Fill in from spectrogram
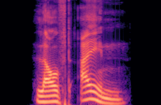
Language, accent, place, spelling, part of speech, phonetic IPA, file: German, Germany, Berlin, lauft ein, verb, [ˌlaʊ̯ft ˈaɪ̯n], De-lauft ein.ogg
- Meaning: inflection of einlaufen: 1. second-person plural present 2. plural imperative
